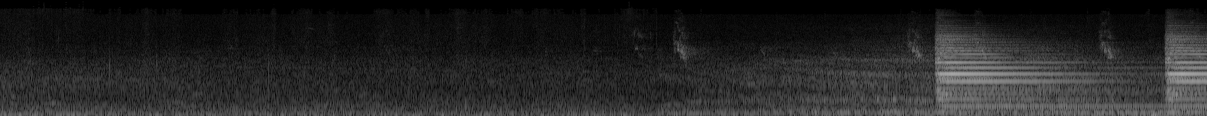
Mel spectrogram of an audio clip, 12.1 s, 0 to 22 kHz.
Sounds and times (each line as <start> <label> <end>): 0.0 tramways passing by 12.0
9.3 church ringing the hour of the day 12.0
